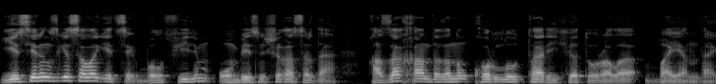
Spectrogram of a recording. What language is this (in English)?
Kazakh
